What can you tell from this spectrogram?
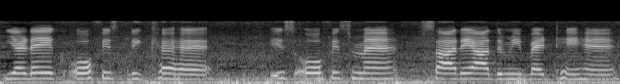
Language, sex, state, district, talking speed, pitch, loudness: Hindi, female, Haryana, Charkhi Dadri, 115 wpm, 240 Hz, -15 LUFS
